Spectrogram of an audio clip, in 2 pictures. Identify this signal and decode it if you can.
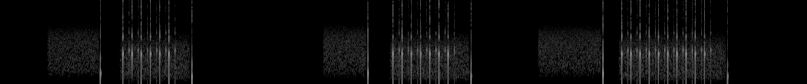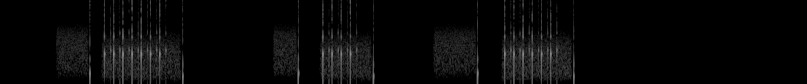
Pulse dialling, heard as a rotary dial, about 11 pulses a second. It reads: 6 7 0 7 4 6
